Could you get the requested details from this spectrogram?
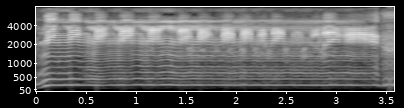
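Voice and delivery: small car engine hum; mock Geo Metro drone; imitated engine whine. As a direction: buzz it like a tiny engine.

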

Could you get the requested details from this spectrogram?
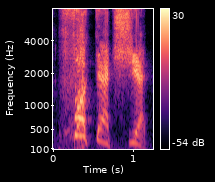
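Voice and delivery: slow, loud, every word punched; slow angry emphasis. Real, not acted. Streamer dismissing the idea in slow anger. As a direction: spit it out slowly. Rant on foreign policy.

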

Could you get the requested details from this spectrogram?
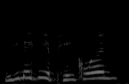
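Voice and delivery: put-on high, loud girlish squeal; pleading Rondella. Rondella wants a pink lightsaber, asking in a high squeal. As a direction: ask in an eager high-pitched gush. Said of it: "asked Rondella".

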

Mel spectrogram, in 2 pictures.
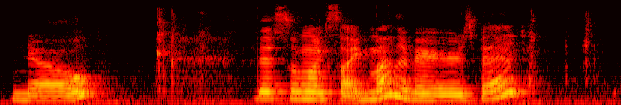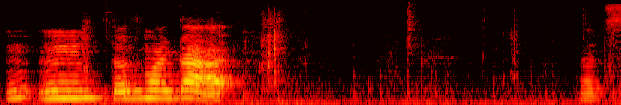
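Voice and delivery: gentle bedtime storybook read; reading to children. A narrator's reading. Children's librarian reading a pop-up book aloud, gently.

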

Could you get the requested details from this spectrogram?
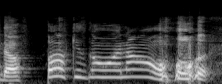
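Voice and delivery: high, drawn-out disbelief; slow mock-bewildered cry; retold astonishment. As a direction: stretch it out high, acting out how baffled you were. Retold shock at federal escort offer.

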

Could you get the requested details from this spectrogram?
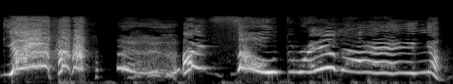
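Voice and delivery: high excited squeal, laughing; thrilled. Real, not acted. Vlogger thrilled over her new find, high squeal. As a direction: gush with delight. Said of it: "I get excited over a stop sign".

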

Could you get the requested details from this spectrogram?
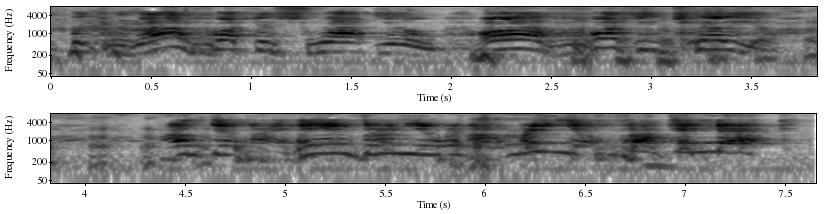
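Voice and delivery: furious threats. Real, not acted. Threatening whoever swatted him, laughing furious yell. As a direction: rage through a bitter laugh.

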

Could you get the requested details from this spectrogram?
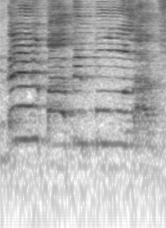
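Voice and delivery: put-on high, drawn-out child's call; imitating a child's delighted cry; excited small child. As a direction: shout it like a little kid spotting daddy. Small child greets returning father.

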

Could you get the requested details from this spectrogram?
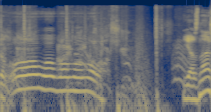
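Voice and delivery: normal talking voice

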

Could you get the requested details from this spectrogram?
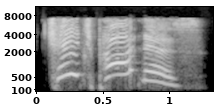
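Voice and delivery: high, drawn-out monkey call. A narrator's reading. Monkey interrupting the frantic dance, calling out.

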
